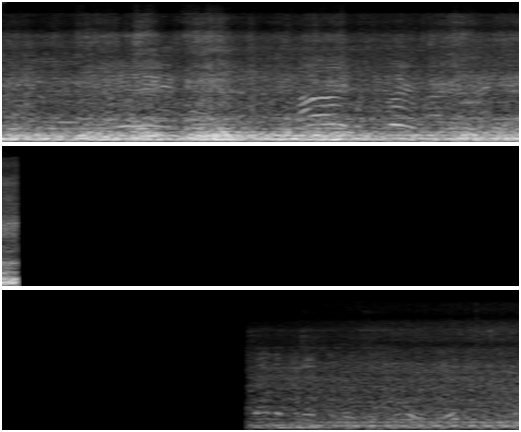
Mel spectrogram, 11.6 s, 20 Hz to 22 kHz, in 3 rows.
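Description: Classic cars roll in to a May 2019 club cruise in Pottstown, engines rumbling close by with a brief rev before the sound cuts out, then resumes as a fainter idle and drive-by.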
